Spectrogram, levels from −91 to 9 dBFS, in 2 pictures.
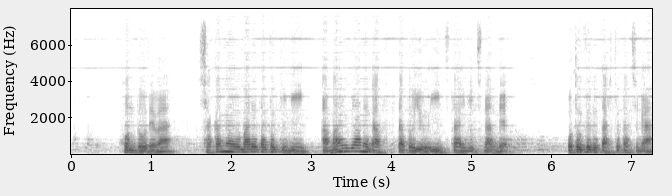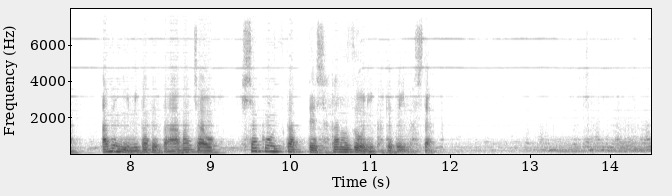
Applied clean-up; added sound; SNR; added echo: neural separator model SepFormer DNS4.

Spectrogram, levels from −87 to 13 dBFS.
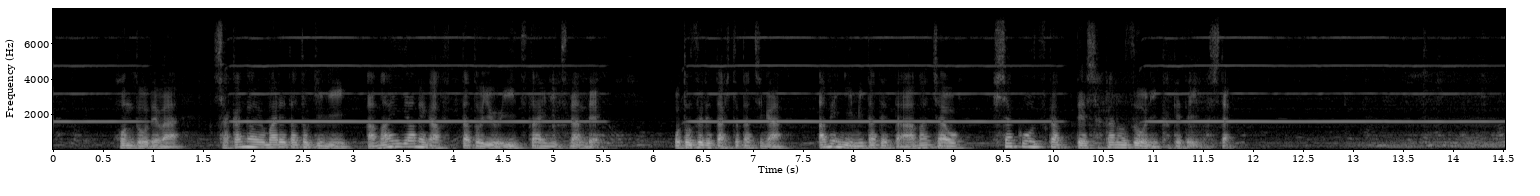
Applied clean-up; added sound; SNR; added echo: none; Bowed string instrument; 17 dB; reverberation time 0.3 s.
